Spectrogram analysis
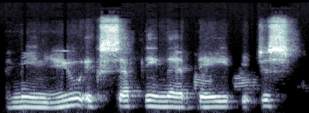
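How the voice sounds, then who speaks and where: A woman's voice: low-pitched, little pitch movement, unhurried, darkish tone. A woman improvising a teasing older sister who gives playful, reassuring dating advice. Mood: coaxing.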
